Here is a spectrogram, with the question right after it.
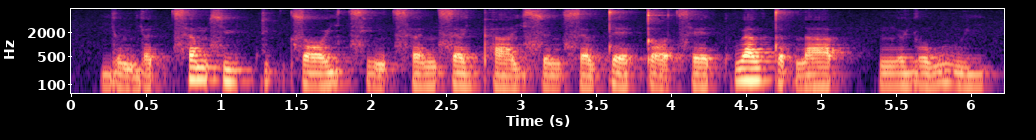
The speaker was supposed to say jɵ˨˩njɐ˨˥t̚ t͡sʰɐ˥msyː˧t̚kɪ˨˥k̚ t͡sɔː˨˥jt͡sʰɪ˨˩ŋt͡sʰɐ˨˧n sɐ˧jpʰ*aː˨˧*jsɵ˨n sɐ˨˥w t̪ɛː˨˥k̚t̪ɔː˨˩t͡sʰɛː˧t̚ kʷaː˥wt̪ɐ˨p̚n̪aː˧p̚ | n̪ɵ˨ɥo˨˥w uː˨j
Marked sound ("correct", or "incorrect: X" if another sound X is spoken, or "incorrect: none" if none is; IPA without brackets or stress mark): correct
